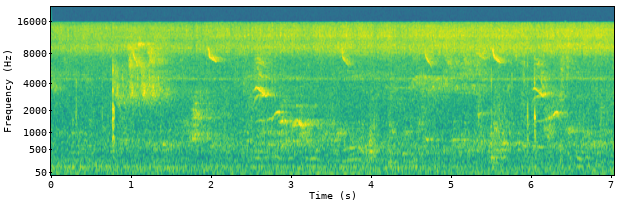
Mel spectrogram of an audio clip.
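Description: Faint bird chirps: short, scattered calls that slide in pitch, a few every second or two, over a low background hum.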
